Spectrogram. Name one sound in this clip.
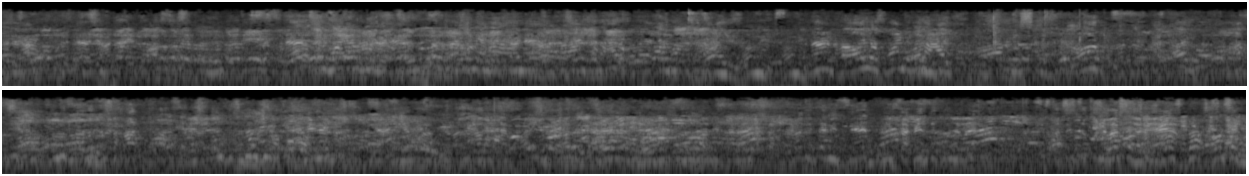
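A crowd murmurs and chatters in an open stadium.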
